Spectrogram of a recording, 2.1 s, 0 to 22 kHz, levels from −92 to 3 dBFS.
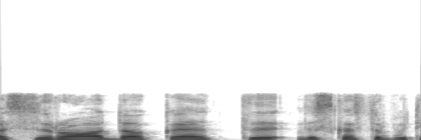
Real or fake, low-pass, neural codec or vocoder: real; 7.2 kHz; none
